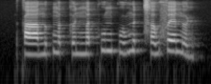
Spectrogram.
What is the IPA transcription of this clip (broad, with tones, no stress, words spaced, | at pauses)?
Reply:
kaː˨n̪ʊ˨˥k̚ ŋɐ˨k̚hɵ˨nŋɐ˨˥t̚kʷɐ˥ŋ kʷɐ˨˥wn̪ɵ˧t̚t͡sʰɐ˨˥w fɛː˥n̪ɵ˨˩ɥ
